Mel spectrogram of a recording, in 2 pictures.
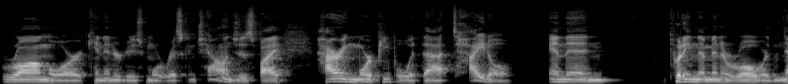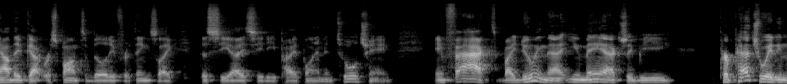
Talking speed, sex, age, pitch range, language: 175 wpm, male, 40-59, 95-115 Hz, English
